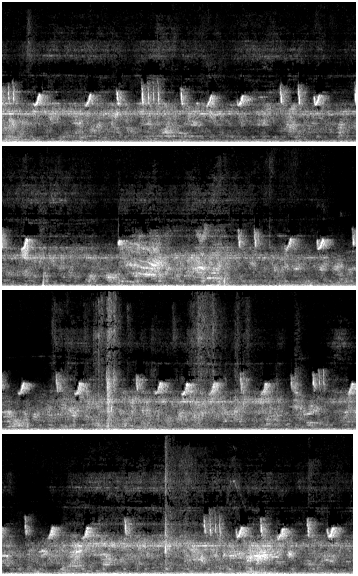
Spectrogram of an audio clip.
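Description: A bird chirping over and over, about two short high chirps a second, over a steady low background rumble.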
